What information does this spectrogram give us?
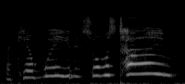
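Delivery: high, loud, bursting with eagerness; eager purr. A narrator's reading. Kit eager to explore the territory, high excited squeal. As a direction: squeal it out, can't wait any longer. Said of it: "Alpine Kit purred".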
